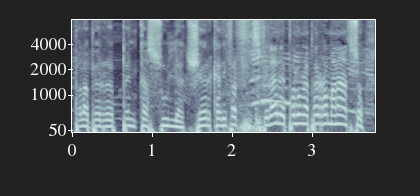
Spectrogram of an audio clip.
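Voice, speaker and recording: A man giving excitable live football play-by-play commentary, drawing out words. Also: sits high, a little fast. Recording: clear crowd and ambient noise. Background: crowd at outdoor football ground.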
